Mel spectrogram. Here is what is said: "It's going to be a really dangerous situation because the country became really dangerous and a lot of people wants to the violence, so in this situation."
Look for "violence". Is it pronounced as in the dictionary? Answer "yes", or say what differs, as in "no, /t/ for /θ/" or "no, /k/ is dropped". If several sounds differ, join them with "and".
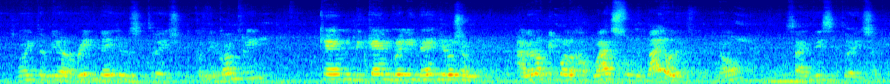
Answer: no, /b/ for /v/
